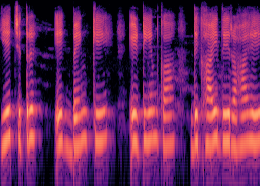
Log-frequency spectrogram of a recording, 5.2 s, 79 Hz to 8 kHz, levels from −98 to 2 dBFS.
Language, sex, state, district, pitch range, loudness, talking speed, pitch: Hindi, female, Jharkhand, Sahebganj, 230-250 Hz, -23 LUFS, 125 wpm, 240 Hz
